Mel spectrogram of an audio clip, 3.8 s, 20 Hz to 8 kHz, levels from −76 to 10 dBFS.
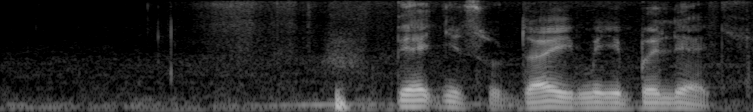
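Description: The clip is speech that came through a call path and has nothing technically wrong with it; the sound stops at 8 kHz, as that path's codec does.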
